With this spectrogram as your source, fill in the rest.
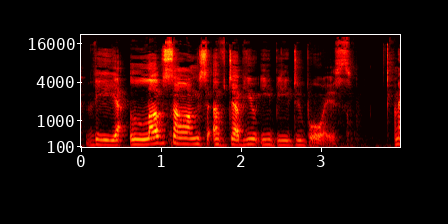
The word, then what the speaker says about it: Du Bois: And I think the first couple times I said it, I said Dubois, but I know W.E.B. Dubois. I know how that's pronounced. So I know that S goes there, even though it doesn't go there in Illinois.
